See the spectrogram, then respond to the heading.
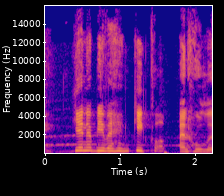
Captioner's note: speaking spanish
